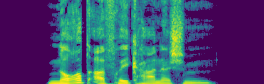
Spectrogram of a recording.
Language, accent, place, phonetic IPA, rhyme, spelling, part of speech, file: German, Germany, Berlin, [ˌnɔʁtʔafʁiˈkaːnɪʃm̩], -aːnɪʃm̩, nordafrikanischem, adjective, De-nordafrikanischem.ogg
- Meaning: strong dative masculine/neuter singular of nordafrikanisch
